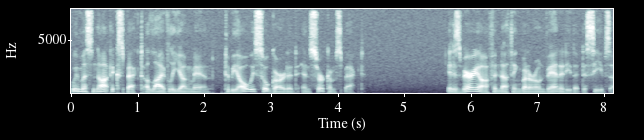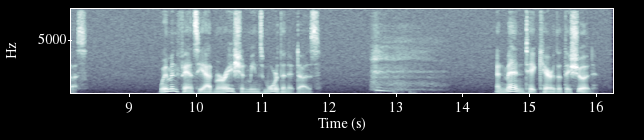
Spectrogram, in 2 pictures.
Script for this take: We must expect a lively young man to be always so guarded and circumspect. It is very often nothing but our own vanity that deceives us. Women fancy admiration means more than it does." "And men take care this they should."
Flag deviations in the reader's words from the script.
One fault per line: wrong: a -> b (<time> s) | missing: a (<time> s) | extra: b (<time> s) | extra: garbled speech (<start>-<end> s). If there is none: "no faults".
extra: not (0.4 s)
wrong: this -> that (15.4 s)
